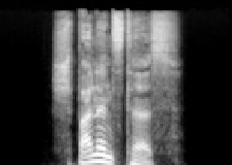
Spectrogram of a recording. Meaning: strong/mixed nominative/accusative neuter singular superlative degree of spannend
- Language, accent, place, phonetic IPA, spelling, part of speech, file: German, Germany, Berlin, [ˈʃpanənt͡stəs], spannendstes, adjective, De-spannendstes.ogg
